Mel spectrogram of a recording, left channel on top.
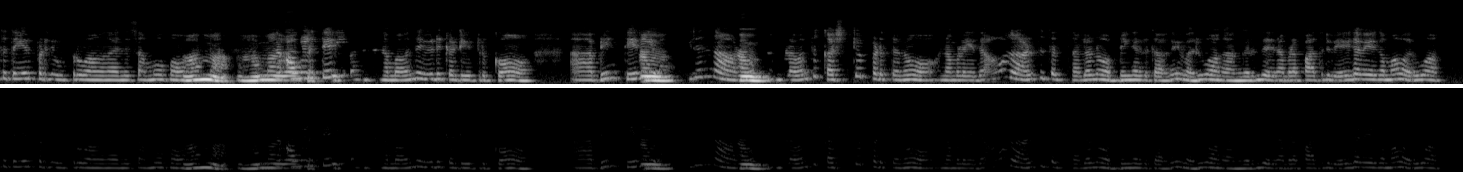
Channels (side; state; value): right; quieter; 32.1 dB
